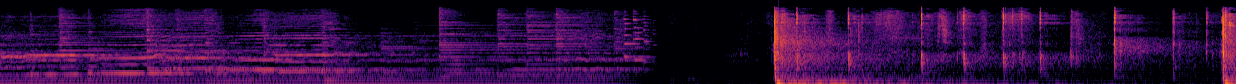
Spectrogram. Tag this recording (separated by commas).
playing table tennis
